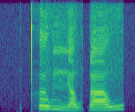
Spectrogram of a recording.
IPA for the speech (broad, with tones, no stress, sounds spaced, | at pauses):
t̪ʰ ə˧ w ɲ a˨˩˨ w ɗ a˧˥ w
